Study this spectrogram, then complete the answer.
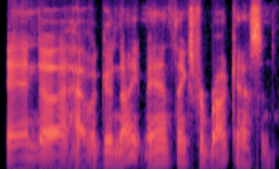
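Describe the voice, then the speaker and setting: A man with a voice slightly on the low side answers as an interviewed racing driver. His delivery is casual, and the sound is dry. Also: moderate pace, no echo, dull audio.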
